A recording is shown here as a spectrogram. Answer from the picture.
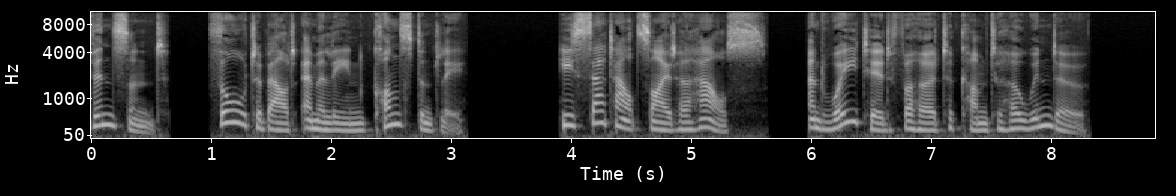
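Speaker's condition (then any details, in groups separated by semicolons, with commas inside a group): No condition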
